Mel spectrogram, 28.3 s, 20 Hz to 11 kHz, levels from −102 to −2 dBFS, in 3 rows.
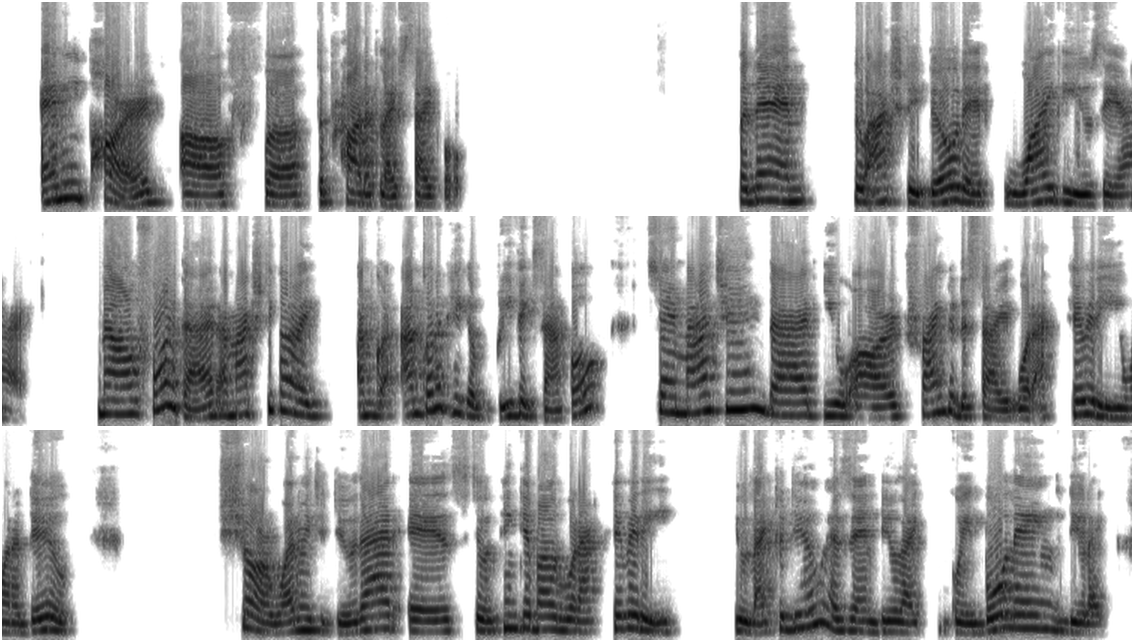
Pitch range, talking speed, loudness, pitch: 160-215 Hz, 160 wpm, -13 LUFS, 190 Hz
